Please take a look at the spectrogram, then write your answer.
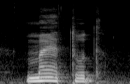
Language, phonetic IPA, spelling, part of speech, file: Ukrainian, [ˈmɛtɔd], метод, noun, Uk-метод.ogg
- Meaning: method, procedure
